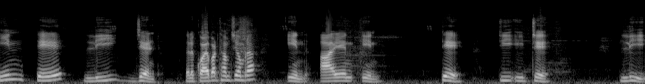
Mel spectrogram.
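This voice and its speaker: A man with a Bengali accent teaching an exam-prep English lesson, spelling words letter by letter and mixing Bengali with English. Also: a little high.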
